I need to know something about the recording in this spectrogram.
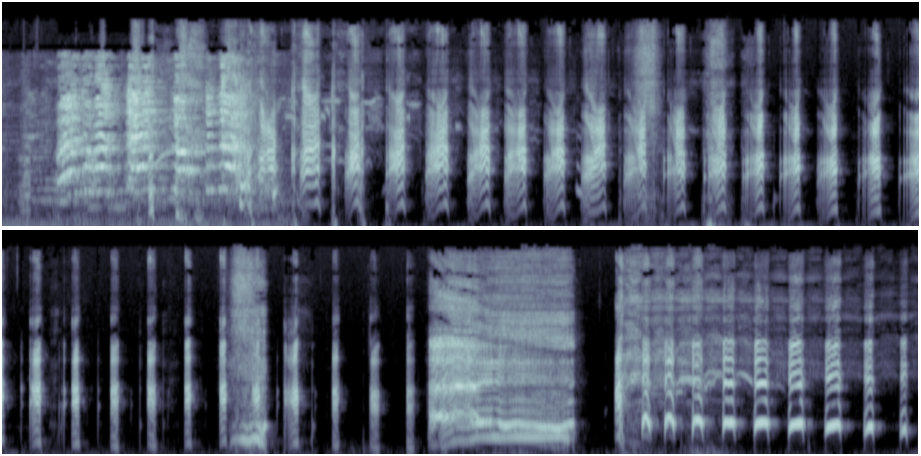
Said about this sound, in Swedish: Alex Schumanns nästa bok läses upp av papegojan, grön ara-papegojan från liksom Tomelilla eller någonting. Hur kastade ni fram den här? Ja, vi såg den på TikTok och kände, fan vad lättydlig den är. Man hör ju exakt.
